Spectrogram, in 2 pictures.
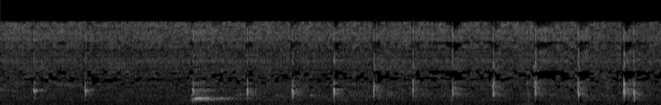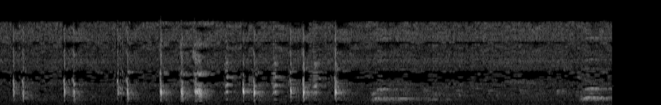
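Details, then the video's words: Partridge gives a run of dry, clucking chuk notes that speed up into a quick rattling series, with a few hoarse, nasal bursts at the start and end. "صوت الحجل"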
